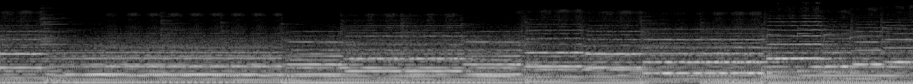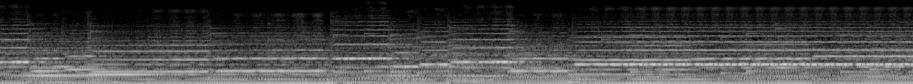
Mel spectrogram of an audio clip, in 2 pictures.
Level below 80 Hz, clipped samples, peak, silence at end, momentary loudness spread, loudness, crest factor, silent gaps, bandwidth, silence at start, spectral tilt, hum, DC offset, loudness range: -28 dBFS; under 0.1%; -6 dBFS; 0 s; 3 LU; -19 LUFS; 12 dB; none; 16.5 kHz; 0 s; -6 dB/octave; none; 0.3%; 2 LU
